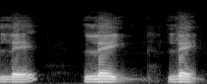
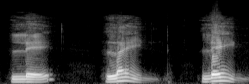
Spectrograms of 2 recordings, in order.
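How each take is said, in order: Both takes have the same delivery.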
